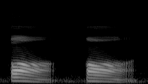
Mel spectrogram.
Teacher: Huruf qaf makhrajnya pertemuan antara pangkal lidah dengan langit-langit lunak.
